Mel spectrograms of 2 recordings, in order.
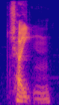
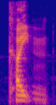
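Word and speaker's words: chitin: A lot of people like to goof around say chitan. Kitan. Yeah, it's it's Kitan, not Chitan, right?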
